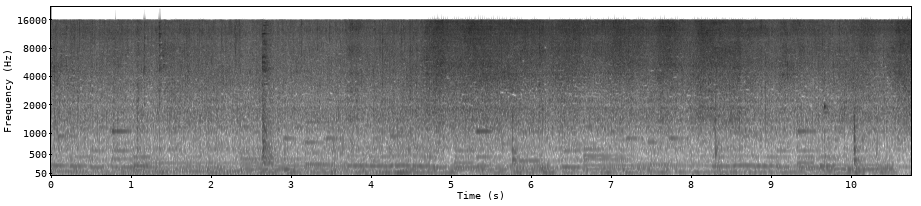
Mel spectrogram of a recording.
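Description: Chopped onion and green capsicum sizzling with sauces in a hot wok, stirred and scraped with a wooden spatula. There is one sharp knock a few seconds in, and the sizzling grows louder from about halfway as the vegetables are tossed.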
